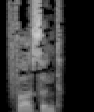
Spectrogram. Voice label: "fassend", German; adjectives

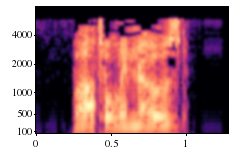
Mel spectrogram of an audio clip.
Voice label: "bottlenosed", English; adjectives

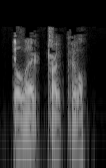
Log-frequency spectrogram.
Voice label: "electrical", English; adjectives

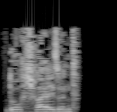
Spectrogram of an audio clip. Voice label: "durchreisend", german; adjectives

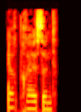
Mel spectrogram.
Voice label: "erpressend", German; adjectives

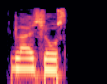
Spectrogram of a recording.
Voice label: "gleichlos", German; adjectives

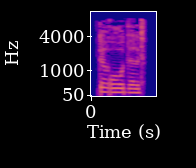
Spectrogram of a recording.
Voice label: "gerodelt", German; adjectives

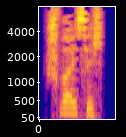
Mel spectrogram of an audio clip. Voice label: "schweißig", German; adjectives

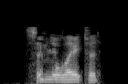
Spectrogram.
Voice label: "simulated", English; adjectives

